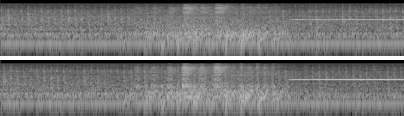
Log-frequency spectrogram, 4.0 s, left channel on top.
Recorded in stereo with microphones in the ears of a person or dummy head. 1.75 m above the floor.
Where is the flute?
65° right (ahead or behind), 4 m.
